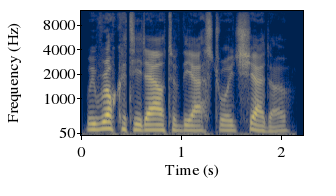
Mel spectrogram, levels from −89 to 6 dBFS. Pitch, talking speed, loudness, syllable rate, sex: 140 Hz, 190 wpm, -20 LUFS, 5.9 syllables/s, male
